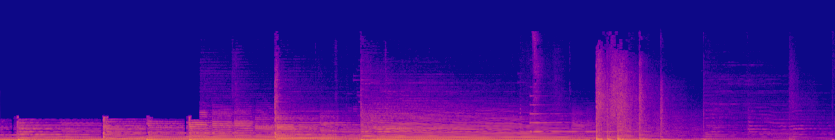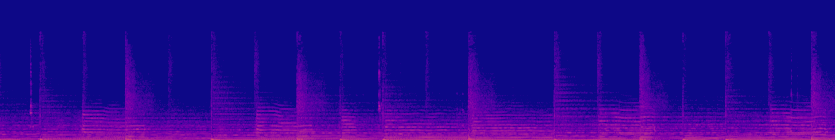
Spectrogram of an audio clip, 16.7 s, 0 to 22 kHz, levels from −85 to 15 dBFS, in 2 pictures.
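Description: From 0.0 to 2.0 s the audio comes from an adaptive stream starting at a low bitrate. The player opens on a cheap version to start quickly, so nothing above 3.8 kHz survives and the sound is dull and smeared with codec artefacts, which fits AAC-LC at around 16 kbit/s. At 2.0 s it switches to a richer stream, near 96 kbit/s, with no gap. On a spectrogram the energy sits flat under 3.8 kHz, then the upper band suddenly fills in.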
